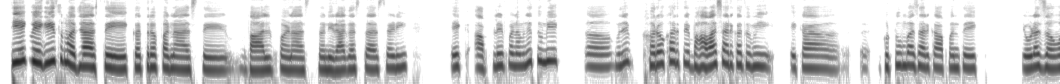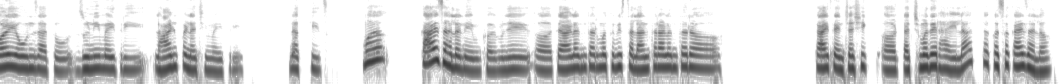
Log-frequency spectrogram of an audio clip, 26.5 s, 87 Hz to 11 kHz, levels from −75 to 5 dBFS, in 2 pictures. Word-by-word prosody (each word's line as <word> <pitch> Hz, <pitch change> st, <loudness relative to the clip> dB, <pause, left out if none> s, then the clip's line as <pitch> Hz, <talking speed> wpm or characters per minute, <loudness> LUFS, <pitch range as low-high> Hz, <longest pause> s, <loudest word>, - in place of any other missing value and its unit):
ती 305 Hz, -, +10 dB
एक 340 Hz, 0 st, +5 dB
वेगळीच 315 Hz, +2 st, +8 dB
मजा 245 Hz, -4 st, +6 dB
असते, 230 Hz, +1 st, +3 dB, 0.2 s
एकत्रपणा 225 Hz, 0 st, +1 dB
असते, 200 Hz, -1 st, -2 dB, 0.3 s
बालपणा 200 Hz, +1 st, +1 dB
असतं, 205 Hz, +2 st, -4 dB
निरागसता 205 Hz, +3 st, 0 dB
असतं 210 Hz, +3 st, -5 dB
आणि 225 Hz, +2 st, 0 dB, 0.6 s
एक 240 Hz, -, -5 dB, 0.2 s
आपलेपणा. 250 Hz, +3 st, -1 dB
म्हणजे 275 Hz, +6 st, +1 dB
तुम्ही 335 Hz, 0 st, +4 dB, 0.4 s
अ, -, -, -6 dB, 0.3 s
म्हणजे 255 Hz, +5 st, -1 dB, 0.2 s
खरोखर 280 Hz, +4 st, +1 dB
ते 290 Hz, -, -1 dB
भावासारखं 265 Hz, +3 st, +3 dB
तुम्ही 250 Hz, -1 st, 0 dB, 0.4 s
एका 225 Hz, 0 st, -2 dB, 0.6 s
अ, 230 Hz, -, -17 dB, 0.2 s
कुटुंबासारखं 245 Hz, 0 st, -1 dB
आपण 225 Hz, 0 st, -2 dB
ते 225 Hz, -1 st, 0 dB
एक 220 Hz, -, -3 dB, 0.6 s
एवढा 220 Hz, +3 st, +3 dB
जवळ 230 Hz, +1 st, +2 dB
येऊन 220 Hz, -3 st, +2 dB
जातो, 190 Hz, -2 st, -6 dB
जुनी 210 Hz, +2 st, +1 dB
मैत्री, 205 Hz, -2 st, -3 dB, 0.3 s
लहानपणाची 210 Hz, 0 st, -1 dB
मैत्री, 190 Hz, +2 st, -8 dB, 0.6 s
नक्कीच. 205 Hz, -2 st, -7 dB, 0.4 s
मग 330 Hz, +5 st, +3 dB, 0.5 s
काय 340 Hz, +3 st, +4 dB
झालं 240 Hz, -7 st, +2 dB
नेमकं? 190 Hz, -1 st, -5 dB
म्हणजे 200 Hz, +1 st, -3 dB
अ, 195 Hz, -2 st, -4 dB
त्यानंतर 225 Hz, +3 st, -1 dB
मग 235 Hz, 0 st, 0 dB
तुम्ही 235 Hz, +1 st, 0 dB
स्थलांतरानंतर 230 Hz, +1 st, -1 dB
अ 220 Hz, -1 st, -4 dB, 1.2 s
काय 225 Hz, 0 st, +2 dB
त्यांच्याशी 220 Hz, +1 st, -1 dB, 0.2 s
अ, 195 Hz, -1 st, -2 dB
टचमध्ये 230 Hz, +4 st, +2 dB
राहिलात 215 Hz, +5 st, -2 dB
का 295 Hz, -, -3 dB
कसं 250 Hz, +2 st, 0 dB
काय 245 Hz, 0 st, +2 dB
झालं? 190 Hz, -5 st, 0 dB
225 Hz, 130 wpm, -23 LUFS, 205-245 Hz, 1.2 s, ती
